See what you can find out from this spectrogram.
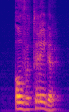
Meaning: someone who breaks a law or rule
- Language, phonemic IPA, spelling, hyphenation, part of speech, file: Dutch, /ˌoː.vərˈtreː.dər/, overtreder, over‧tre‧der, noun, Nl-overtreder.ogg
